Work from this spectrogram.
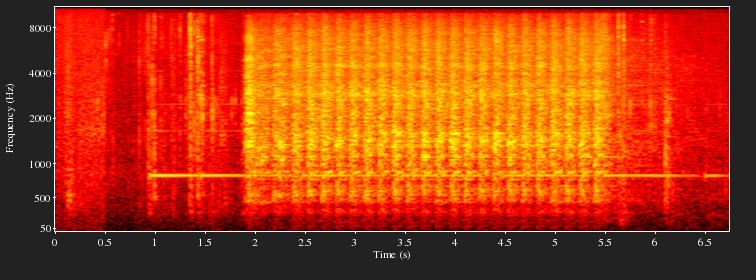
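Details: Mazda 626 petrol with an intermittent no-start: starter cranks at about three beats a second for several seconds, never catches; worn fuel pump starving the engine.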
